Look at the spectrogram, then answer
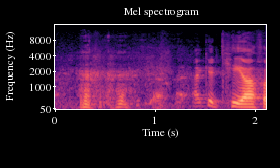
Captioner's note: laughter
